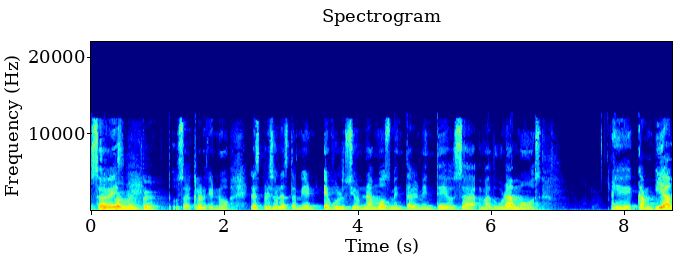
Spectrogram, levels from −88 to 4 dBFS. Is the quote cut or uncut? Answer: cut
